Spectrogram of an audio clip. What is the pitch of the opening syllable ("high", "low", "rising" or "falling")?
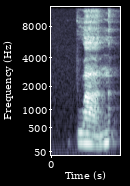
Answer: low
